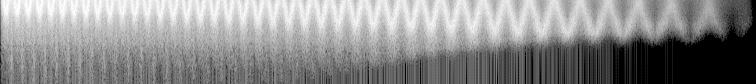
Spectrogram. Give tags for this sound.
Enigma; filtered; noise; pitch-bending; slowing; sweep

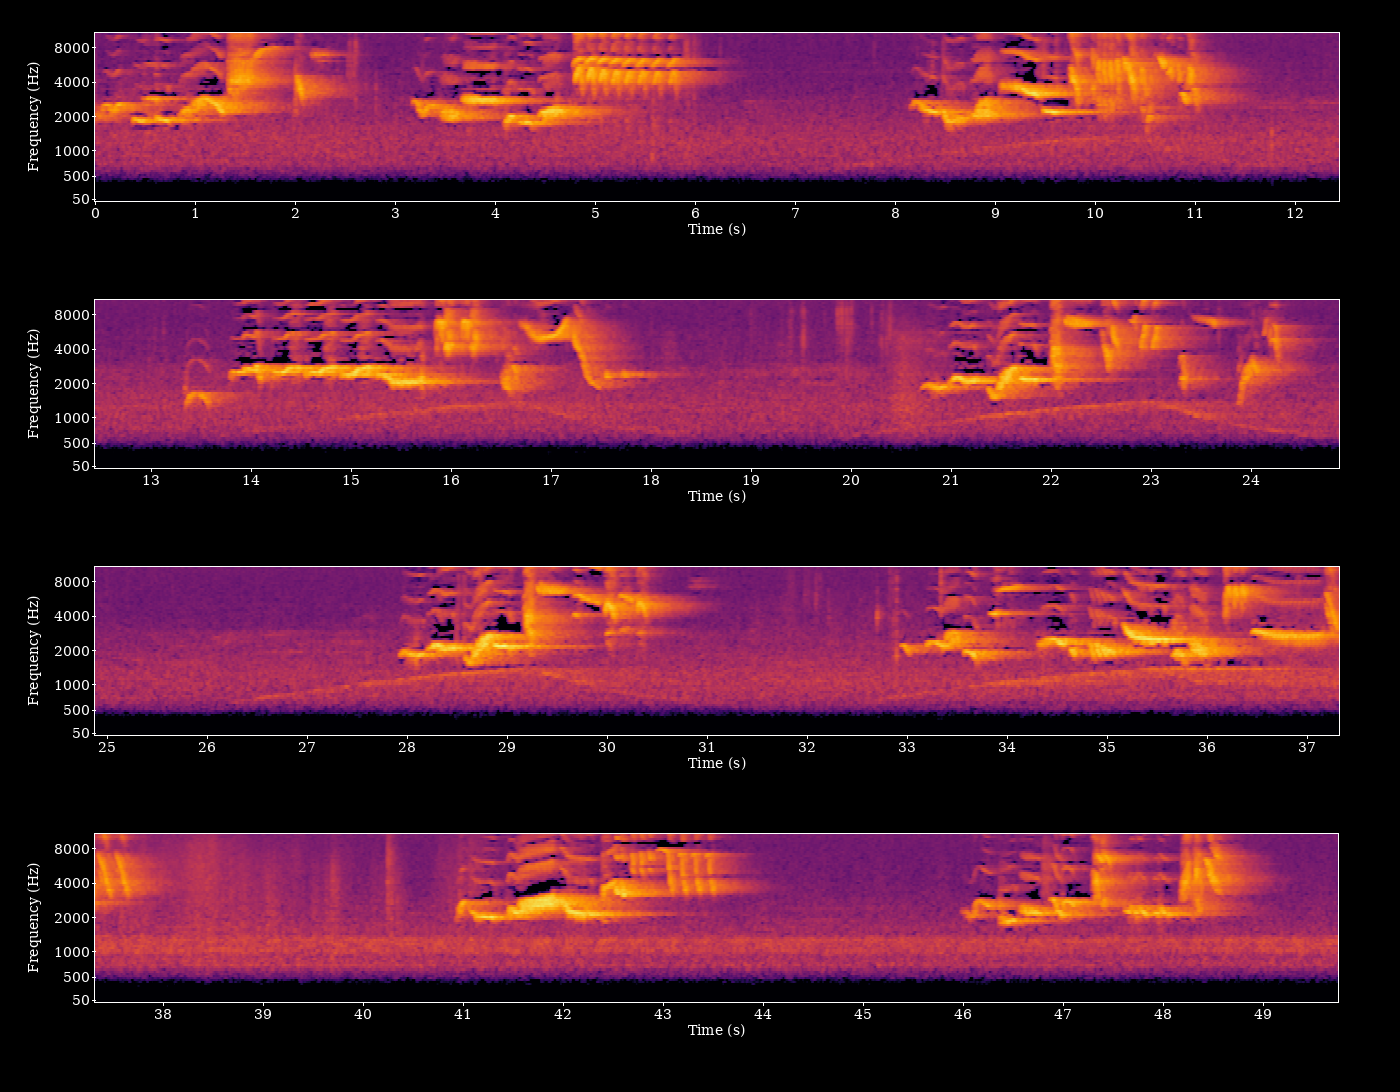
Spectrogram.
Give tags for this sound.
birds; city; field-recording; spring; streetnoise

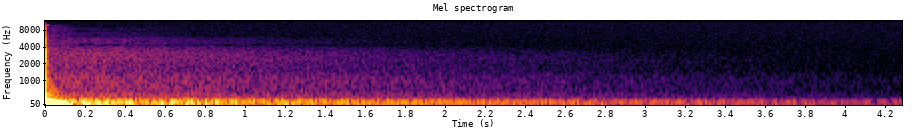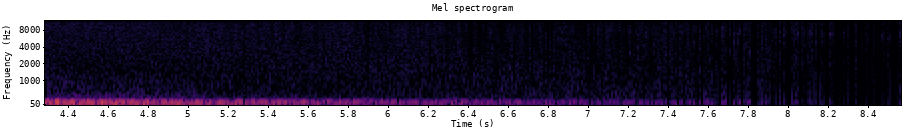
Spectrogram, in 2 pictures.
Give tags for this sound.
bassdrum; club; crisp; reverb

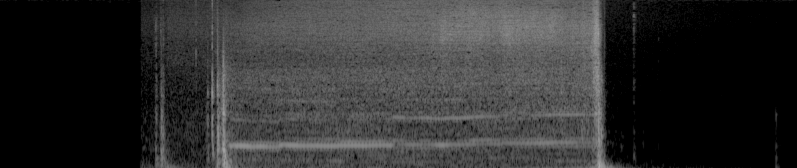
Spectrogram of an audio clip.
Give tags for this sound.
CAR; CZECH

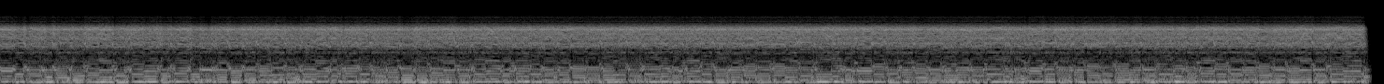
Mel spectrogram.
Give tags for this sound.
groove; guitar; heavy; metal; rock; thrash

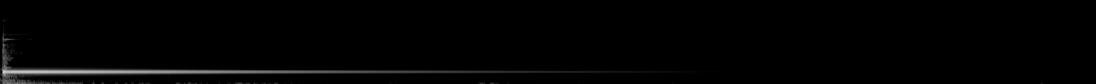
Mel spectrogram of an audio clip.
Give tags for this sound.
bell; celesta; chimes; keyboard

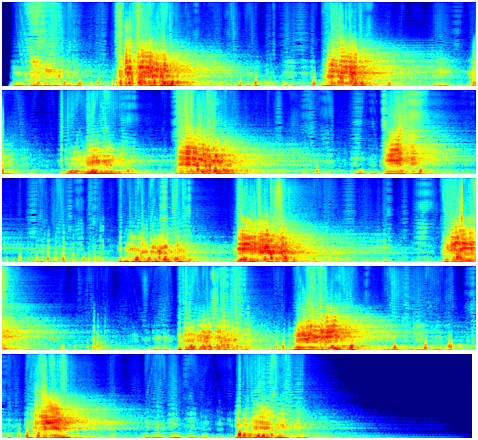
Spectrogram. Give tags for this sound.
alien; fx; horror; robot; sci-fi; synth

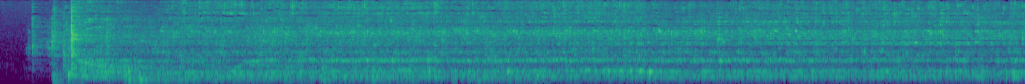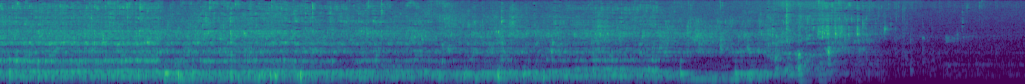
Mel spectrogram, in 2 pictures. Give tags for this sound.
stream; liquid; dumping; flow; water

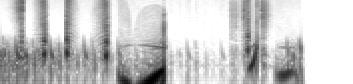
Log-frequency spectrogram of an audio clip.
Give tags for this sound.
atmosphere; Atmospheric; ambient; background-sound; sci-fi

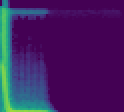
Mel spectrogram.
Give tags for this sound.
core; kick; Flashcore; flash

